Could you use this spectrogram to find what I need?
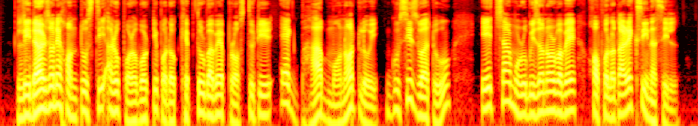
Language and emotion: Assamese, happy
